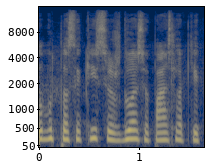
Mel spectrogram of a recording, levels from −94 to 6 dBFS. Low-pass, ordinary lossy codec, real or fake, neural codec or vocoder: 14.4 kHz; MP3, 96 kbps; fake; codec, 44.1 kHz, 3.4 kbps, Pupu-Codec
